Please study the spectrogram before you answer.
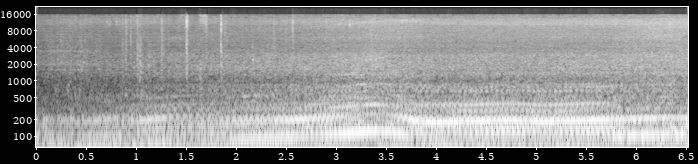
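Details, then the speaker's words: Volvo S60R, just bought cheap, running on old gas with mass airflow sensor disconnected and check engine light on: low drone under way with uneven lumpy pulse and clinking, loud turbo; rough running, owner suspects old gas; clunking blamed on bad shocks. "Some weird clinking coming. She's not running perfect, that's for sure. But like I said, it could be because of the old gas."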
